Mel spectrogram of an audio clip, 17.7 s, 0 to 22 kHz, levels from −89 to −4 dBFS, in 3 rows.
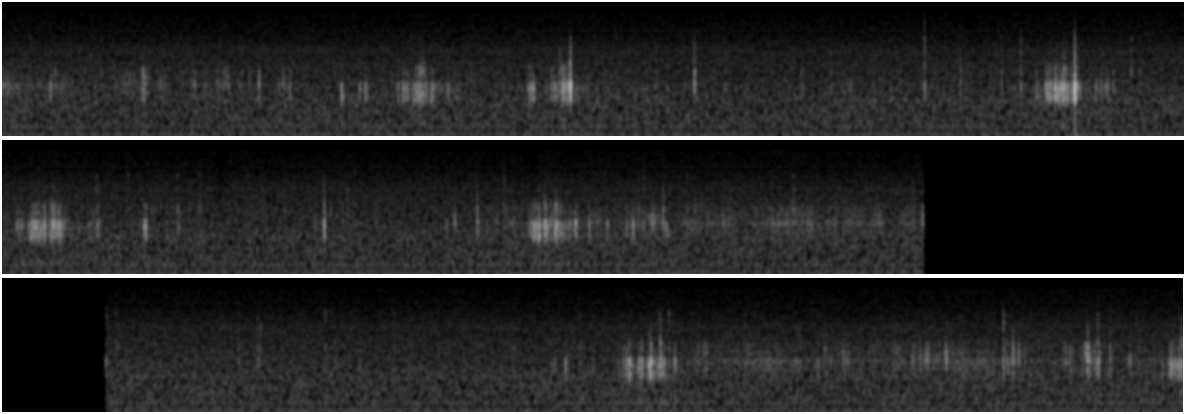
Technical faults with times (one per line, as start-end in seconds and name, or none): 10.53-12.35 audio dropout to silence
